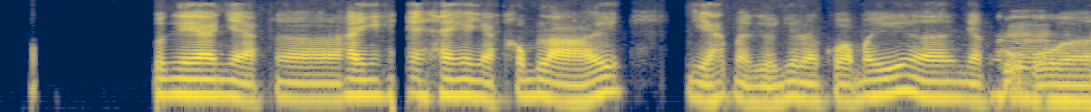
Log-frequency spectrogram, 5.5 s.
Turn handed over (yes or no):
no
